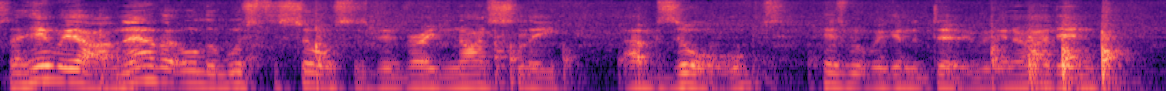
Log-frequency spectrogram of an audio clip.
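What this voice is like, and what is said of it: Usual voice. Nothing is said of it.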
